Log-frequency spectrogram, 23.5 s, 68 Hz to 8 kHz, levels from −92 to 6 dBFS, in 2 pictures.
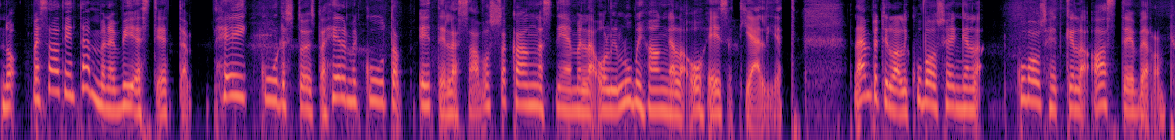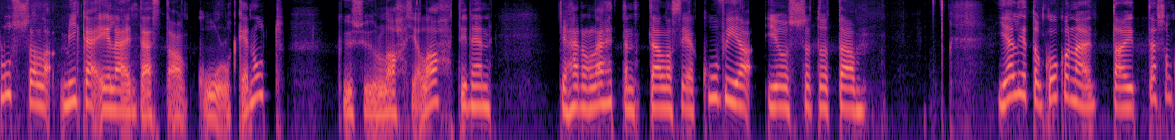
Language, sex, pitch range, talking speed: Finnish, female, 190-230 Hz, 100 wpm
